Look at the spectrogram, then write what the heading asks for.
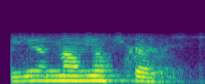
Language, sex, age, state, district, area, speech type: Odia, female, 45-60, Odisha, Jajpur, rural, conversation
